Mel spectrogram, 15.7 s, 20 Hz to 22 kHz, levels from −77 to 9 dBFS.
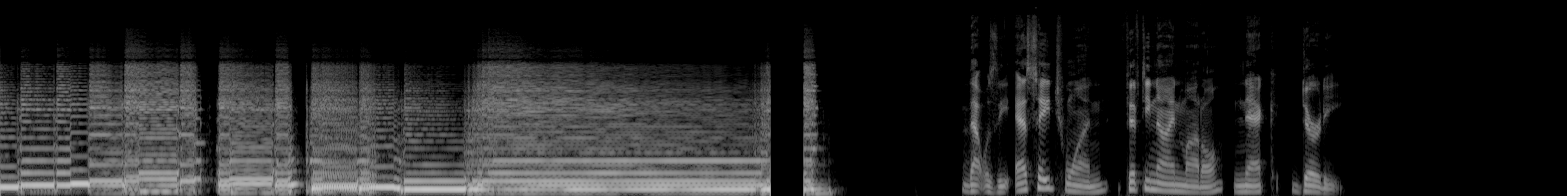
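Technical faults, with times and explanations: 7.70–8.04 s, audio dropout to silence: the sound cuts off mid-flow and resumes 0.34 s later with no room tone between, likely because the input was briefly lost while zeros kept being written. The waveform goes flat, and the spectrogram shows a blank vertical band.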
